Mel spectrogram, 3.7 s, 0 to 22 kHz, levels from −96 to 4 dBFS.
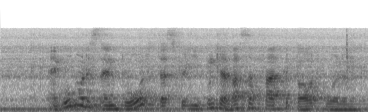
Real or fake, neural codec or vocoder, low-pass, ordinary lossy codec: real; none; none; none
